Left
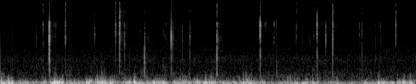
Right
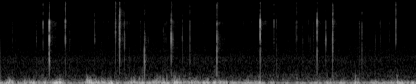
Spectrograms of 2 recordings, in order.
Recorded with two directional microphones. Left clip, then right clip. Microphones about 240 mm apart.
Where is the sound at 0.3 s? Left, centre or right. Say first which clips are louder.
Left 1 dB; right.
